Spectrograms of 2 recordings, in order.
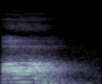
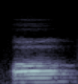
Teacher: दीर्घ में 2 गुना समय लगेगा, ह्रस्व में 1 गुना लगेगा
